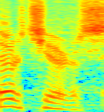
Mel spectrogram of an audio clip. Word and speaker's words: Archers: El otro día los puse y lo miré, porque es Archers es una de las pocas palabras en inglés que la CH se pronuncia bien. – Como che.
